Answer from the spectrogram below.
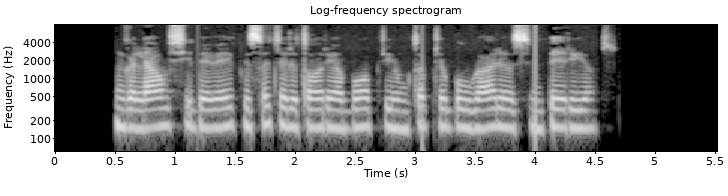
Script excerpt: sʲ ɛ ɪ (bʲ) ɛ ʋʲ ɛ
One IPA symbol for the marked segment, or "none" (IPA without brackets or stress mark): bʲ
